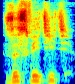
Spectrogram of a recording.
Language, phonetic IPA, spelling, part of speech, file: Russian, [zəsvʲɪˈtʲitʲ], засветить, verb, Ru-засветить.ogg
- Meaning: 1. to begin to shine 2. to light 3. to give a smack (on) 4. to expose to light, to overexpose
